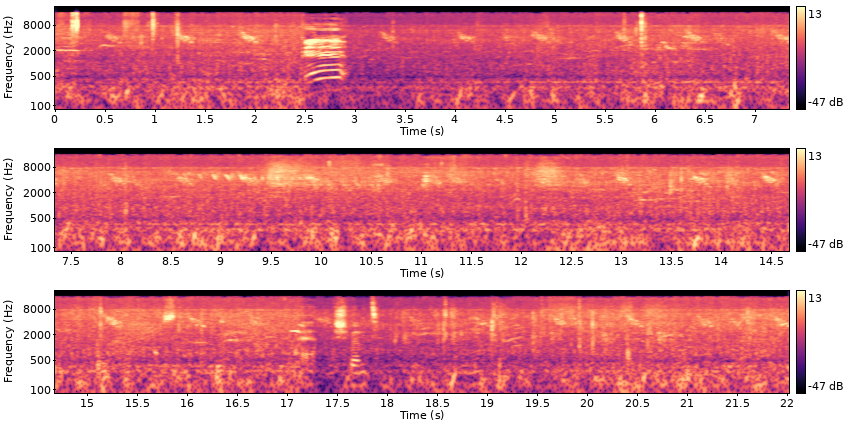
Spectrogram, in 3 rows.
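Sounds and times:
motorboat engine running: 0:00.0 - 0:22.0
wind buffeting microphone: 0:00.0 - 0:22.0.

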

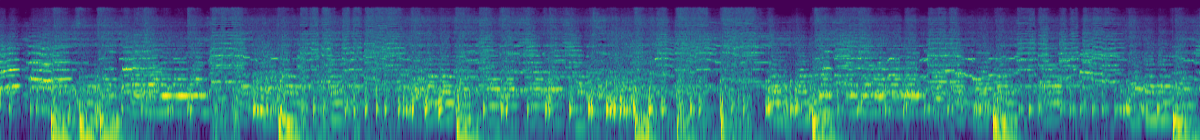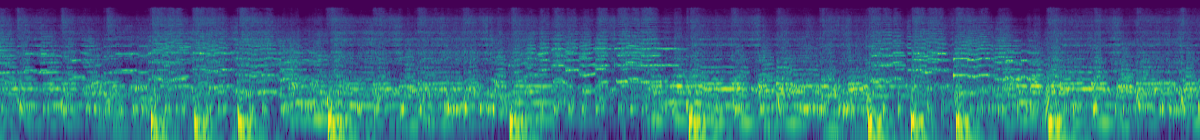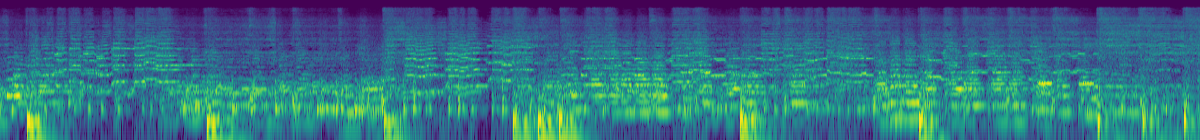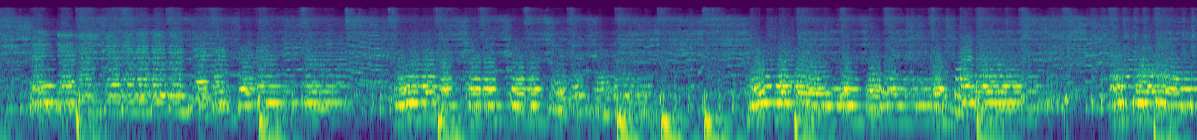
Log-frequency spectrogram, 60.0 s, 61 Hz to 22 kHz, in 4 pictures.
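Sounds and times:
trumpets trombones and saxophones: 0:00.0 - 0:59.9.

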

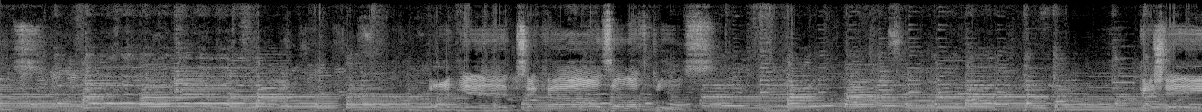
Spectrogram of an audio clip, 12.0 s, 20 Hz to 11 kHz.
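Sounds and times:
guitars strumming: 0:00.0 - 0:12.0.

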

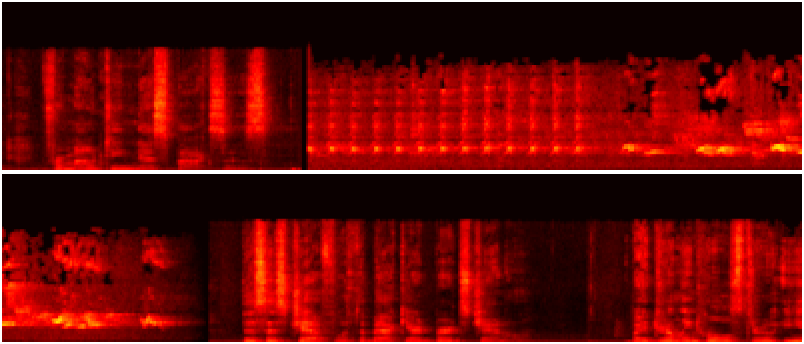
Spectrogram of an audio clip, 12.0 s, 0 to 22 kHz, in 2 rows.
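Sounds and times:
birds chirping: 0:02.3 - 0:07.5.

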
